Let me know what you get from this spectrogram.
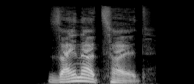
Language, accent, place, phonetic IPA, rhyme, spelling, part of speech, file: German, Germany, Berlin, [ˈzaɪ̯nɐˌt͡saɪ̯t], -aɪ̯nɐt͡saɪ̯t, seinerzeit, adverb, De-seinerzeit.ogg
- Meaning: 1. back then, at the time (typically years ago, earlier in the life of the speaker) 2. in due time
